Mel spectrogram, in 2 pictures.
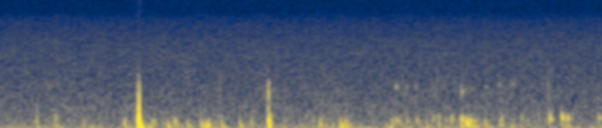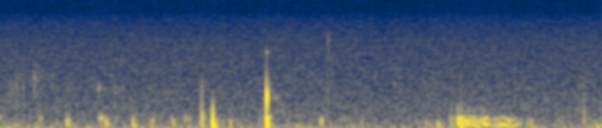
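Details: Upset digestion while eating a burger and fish fries, recorded with a microphone: frequent gurgles, pops and a brief bubbling rumble from the belly with faint mic static; active bowel sounds (borborygmi).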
